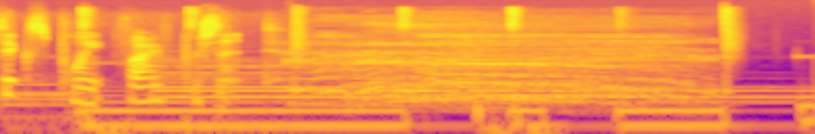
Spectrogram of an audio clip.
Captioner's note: booing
